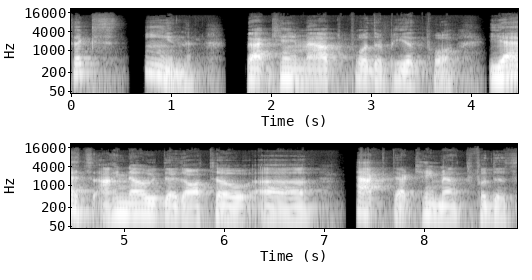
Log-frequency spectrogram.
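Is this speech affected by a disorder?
Yes: cerebral palsy; affects hand-eye coordination and balance.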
